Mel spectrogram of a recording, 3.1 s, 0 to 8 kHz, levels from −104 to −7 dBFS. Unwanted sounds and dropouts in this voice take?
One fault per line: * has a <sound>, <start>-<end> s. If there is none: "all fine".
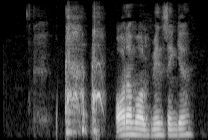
* has a cough, 1.0-1.6 s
